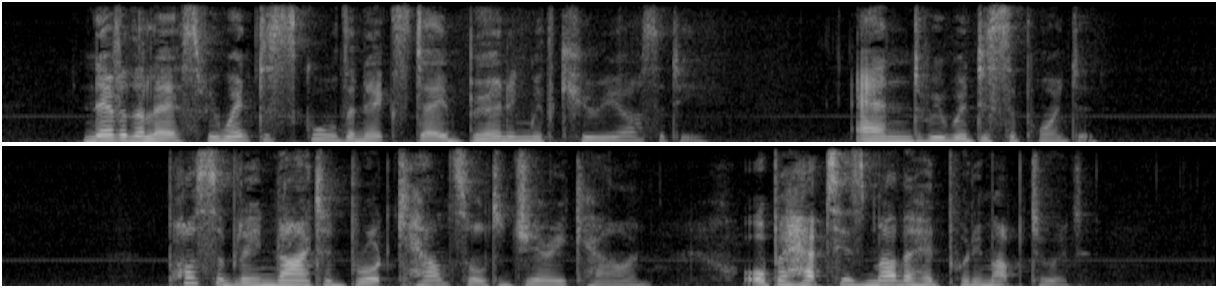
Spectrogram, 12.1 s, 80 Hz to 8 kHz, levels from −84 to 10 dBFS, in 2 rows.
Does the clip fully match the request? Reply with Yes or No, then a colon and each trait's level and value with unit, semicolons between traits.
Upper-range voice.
Yes: high, 195 Hz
